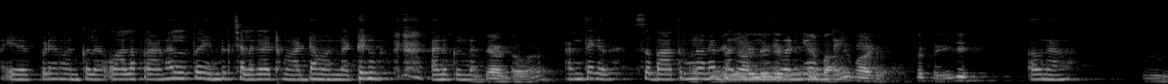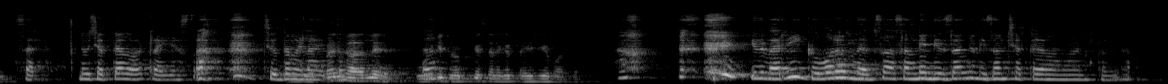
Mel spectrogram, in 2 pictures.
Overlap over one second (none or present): present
